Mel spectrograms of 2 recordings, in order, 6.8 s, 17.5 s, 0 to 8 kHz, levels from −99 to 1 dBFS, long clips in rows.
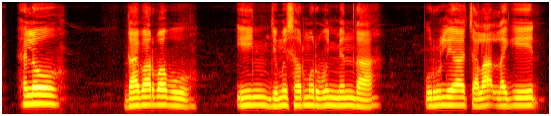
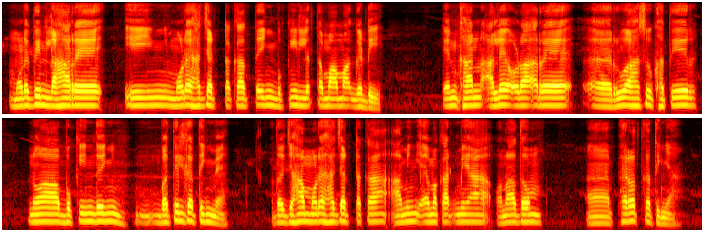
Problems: none marked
